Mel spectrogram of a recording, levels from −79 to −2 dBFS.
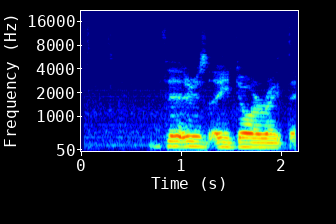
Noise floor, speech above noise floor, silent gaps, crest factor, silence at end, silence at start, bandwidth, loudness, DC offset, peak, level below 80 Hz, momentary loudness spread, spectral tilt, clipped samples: -57 dBFS; 35 dB; none; 16 dB; 0 s; 0.7 s; 6.4 kHz; -23 LUFS; under 0.1%; -10 dBFS; -64 dBFS; 5 LU; -8.5 dB/octave; under 0.1%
